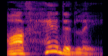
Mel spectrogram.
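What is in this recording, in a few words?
"offhandedly", British English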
